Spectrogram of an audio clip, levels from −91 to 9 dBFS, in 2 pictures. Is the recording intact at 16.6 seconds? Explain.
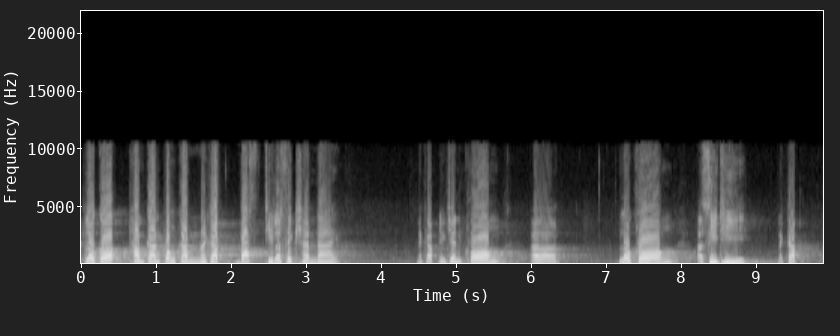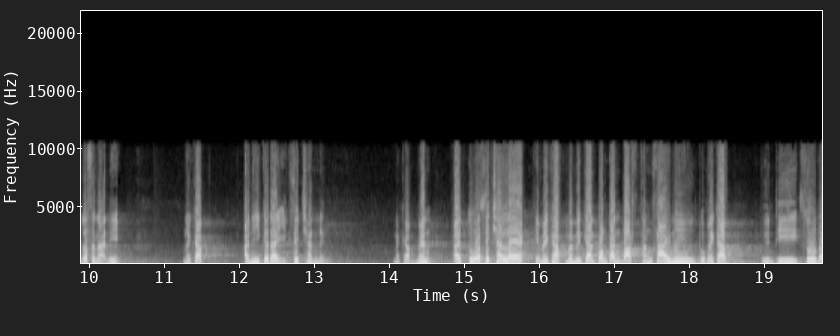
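Yes, the audio is intact at 16.6 seconds, with no dropout, click, distortion or other fault at that point.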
